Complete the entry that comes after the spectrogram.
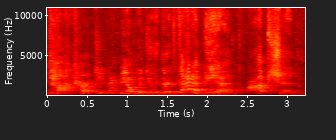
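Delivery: high, hurried retold plea; pleading. Patient begging the doctor for an option, mock pleading.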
